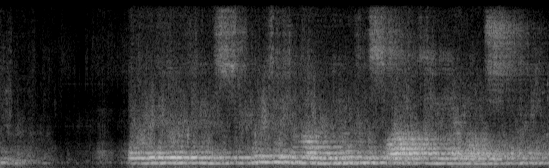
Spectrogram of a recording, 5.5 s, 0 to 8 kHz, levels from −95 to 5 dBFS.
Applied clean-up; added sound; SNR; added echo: neural separator model SepFormer DNS4.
